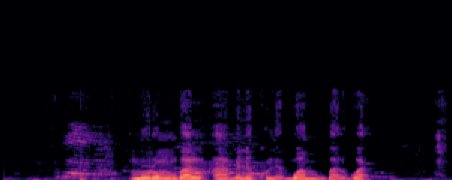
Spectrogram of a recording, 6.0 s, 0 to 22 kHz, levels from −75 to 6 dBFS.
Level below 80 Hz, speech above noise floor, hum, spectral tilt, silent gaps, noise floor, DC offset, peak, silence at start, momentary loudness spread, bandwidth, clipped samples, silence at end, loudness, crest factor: -50 dBFS; 30 dB; none; -8 dB/octave; none; -51 dBFS; under 0.1%; -4 dBFS; 0.45 s; 17 LU; 11.5 kHz; under 0.1%; 0.15 s; -22 LUFS; 20 dB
